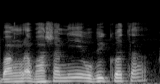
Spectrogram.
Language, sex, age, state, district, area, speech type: Bengali, male, 45-60, West Bengal, Birbhum, urban, spontaneous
